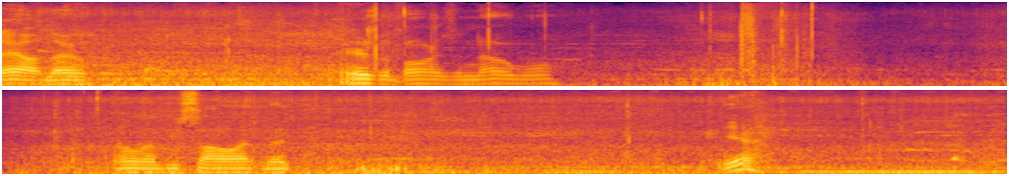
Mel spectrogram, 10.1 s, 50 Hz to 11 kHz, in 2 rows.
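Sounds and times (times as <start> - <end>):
road traffic hum: 0.0 - 10.0.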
